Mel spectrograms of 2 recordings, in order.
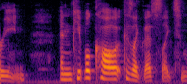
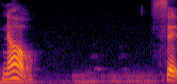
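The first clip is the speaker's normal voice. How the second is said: a louder, curt command; stern order; 7 dB louder than usual. Retold or imitated. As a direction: order her down like a dog. Lady ordering her to sit.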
